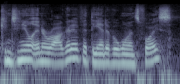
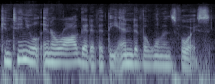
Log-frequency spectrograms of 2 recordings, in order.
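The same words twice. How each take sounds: First: The voice rises at the end. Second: The voice falls at the end. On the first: The speaker calls it wrong. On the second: The speaker calls it right.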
